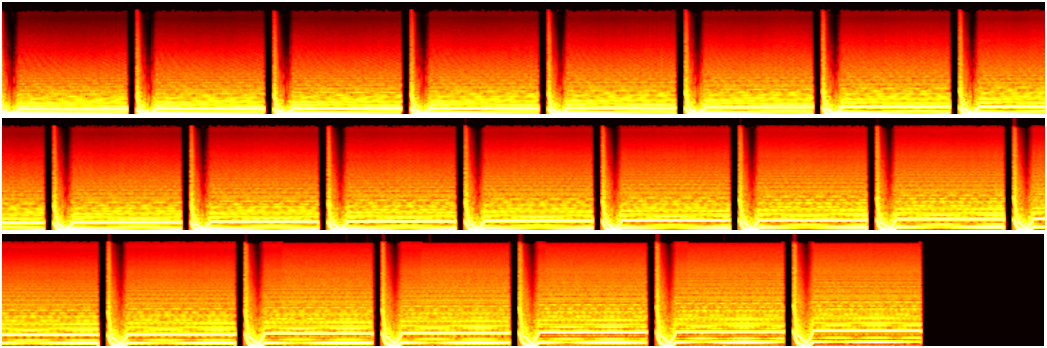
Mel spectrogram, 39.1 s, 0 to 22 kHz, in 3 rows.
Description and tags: These are a series of Distorted kicks. Starting from C3 going up to A4 I hope you find these useful :D IF you make something out of these submit a link so I could hear it :D
Distort, Distorted, Distortion, Drum, Hardcore, Hardkick, Hardstyle, Jumpy, Kick, Tuned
